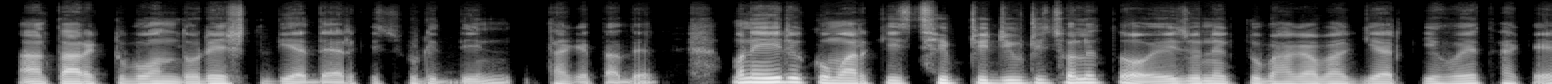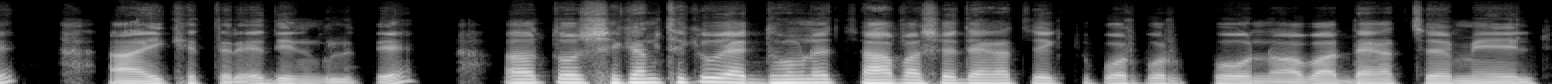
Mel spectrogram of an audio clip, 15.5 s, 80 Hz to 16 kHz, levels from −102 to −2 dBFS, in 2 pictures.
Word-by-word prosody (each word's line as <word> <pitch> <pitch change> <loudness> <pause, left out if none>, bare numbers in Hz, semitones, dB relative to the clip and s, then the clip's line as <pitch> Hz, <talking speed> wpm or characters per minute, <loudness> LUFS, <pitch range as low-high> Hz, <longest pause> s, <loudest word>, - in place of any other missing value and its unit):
আ - - +2
তার 105 0 +4
একটু 105 +1 -12
বন্ধ, 105 -2 +1 0.2
রেস্ট 105 -2 +1
দিয়া 100 -3 -1
দেয় 90 +1 -2
আরকি 100 +1 -11
ছুটির 105 -3 -7
দিন 100 +3 -2 0.3
থাকে 95 -3 -4
তাদের। 85 - -5 0.4
মানে 175 0 +5
এইরকম 170 -7 +5
আরকি 115 +2 -2 0.2
শিফটলি 135 0 +2
ডিউটি 130 +2 +2
চলে 150 +1 +5
তো - - +3 0.2
এইজন্য 115 +1 +2
একটু 110 - -11
ভাগাভাগি 105 +1 -1
আরকি 105 - -9
হয়ে 115 +2 +2
থাকে 110 - -4 0.6
আ - - +2 0.2
এই - - +2
ক্ষেত্রে 100 -3 -4 0.2
দিনগুলোতে। 100 0 -3 0.6
আ - - +5 0.2
তো 160 - +4 0.2
সেখান 160 +1 +5
থেকেও 180 +2 +2
এক 150 - -2
ধরনের 155 +1 +5
চাপ 140 0 +5
আসে। 135 +2 0
দেখাচ্ছে 130 0 0
একটু 115 - -18
পরপর 120 0 -2 0.2
ফোন, 110 -2 -1 0.2
আবার 105 +1 -2
দেখাচ্ছে 105 +1 -2 0.2
মেইল। 100 0 -1
110 Hz, 170 wpm, -21 LUFS, 105-135 Hz, 0.6 s, মানে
